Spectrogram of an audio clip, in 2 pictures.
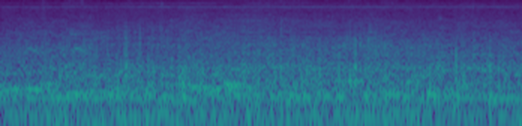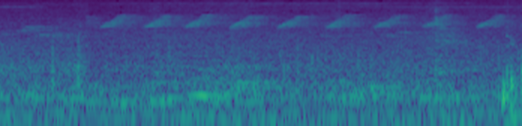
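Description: A bird chirping: a quick run of about ten short, high chirps at roughly four a second, starting about four seconds in, over a low steady background hiss.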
